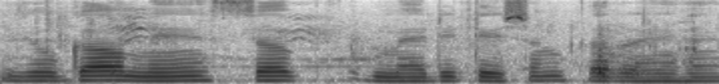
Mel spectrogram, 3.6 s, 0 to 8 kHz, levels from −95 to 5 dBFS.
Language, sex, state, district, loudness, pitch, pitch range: Chhattisgarhi, male, Chhattisgarh, Rajnandgaon, -20 LUFS, 145 Hz, 135-155 Hz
